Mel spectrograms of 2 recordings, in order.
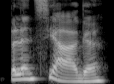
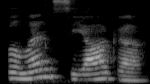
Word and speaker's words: Balenciaga: Baga how do I pronounce Balenciaga how to pronounce Balenciaga Balenciaga Balenciaga yeah Balenciaga and so they all become very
